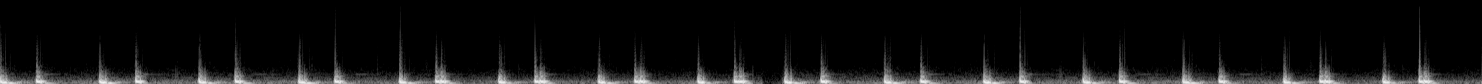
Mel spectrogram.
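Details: Physiological splitting of S2 at the pulmonary focus: regular heart sounds near 60 a minute, second sound split on inspiration and single on expiration.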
